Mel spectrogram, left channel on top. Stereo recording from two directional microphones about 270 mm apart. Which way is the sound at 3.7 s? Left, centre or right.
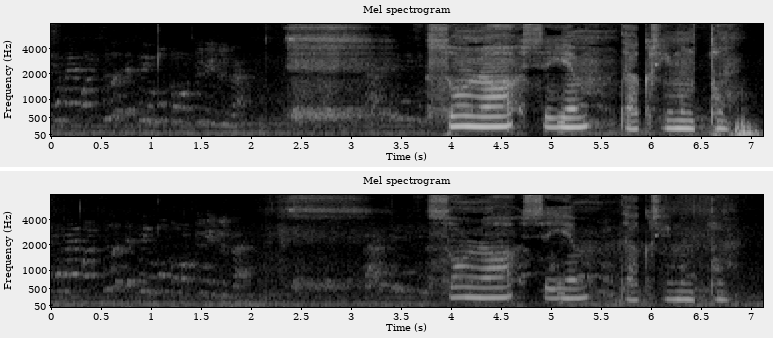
Left.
